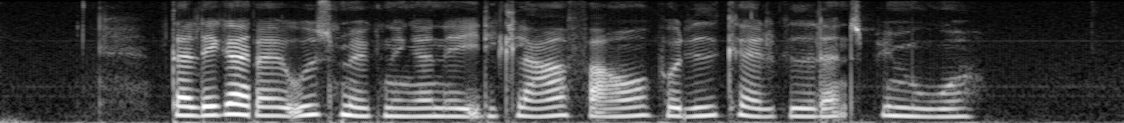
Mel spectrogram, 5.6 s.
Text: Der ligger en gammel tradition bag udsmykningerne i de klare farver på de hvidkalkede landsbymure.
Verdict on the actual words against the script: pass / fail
fail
